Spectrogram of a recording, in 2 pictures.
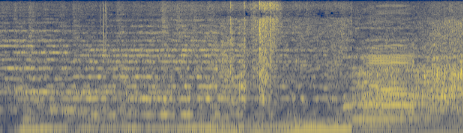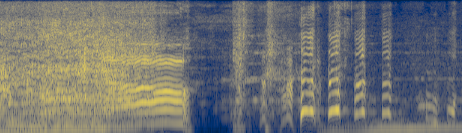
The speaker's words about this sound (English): we decided it was time for the big one, a downhill rollover crash test.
